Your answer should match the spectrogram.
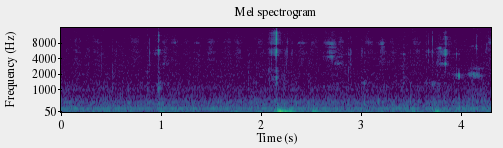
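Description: Near silence: faint room tone, with one faint tap about halfway through.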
